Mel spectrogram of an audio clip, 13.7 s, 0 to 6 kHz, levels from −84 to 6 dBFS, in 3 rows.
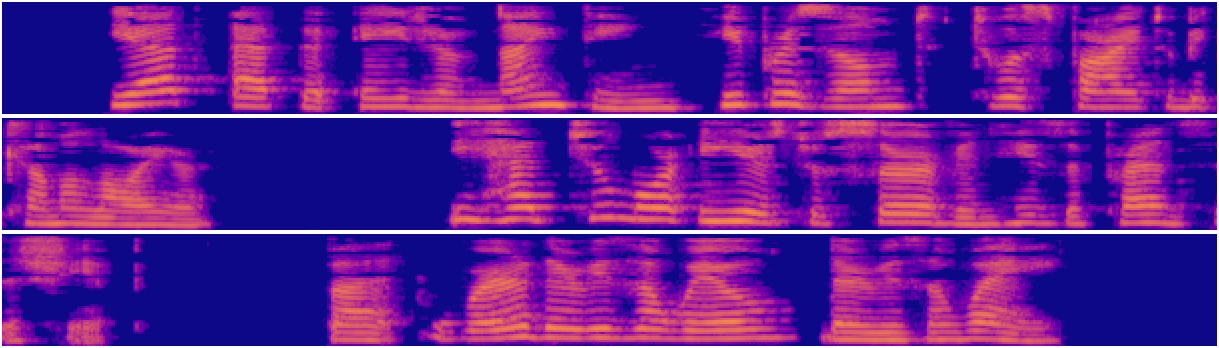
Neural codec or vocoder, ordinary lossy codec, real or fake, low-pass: none; MP3, 24 kbps; real; 5.4 kHz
